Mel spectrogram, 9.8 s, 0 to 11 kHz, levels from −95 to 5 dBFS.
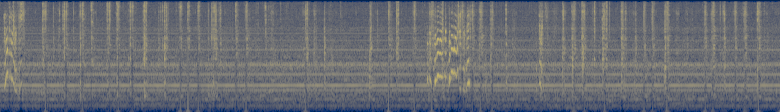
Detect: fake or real real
